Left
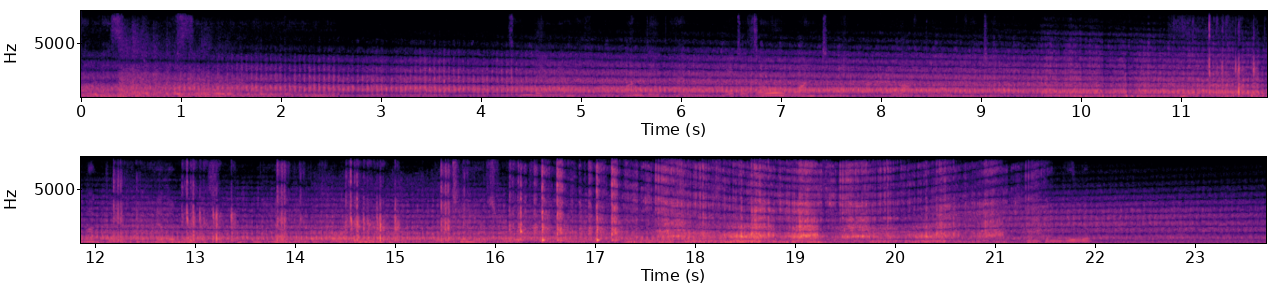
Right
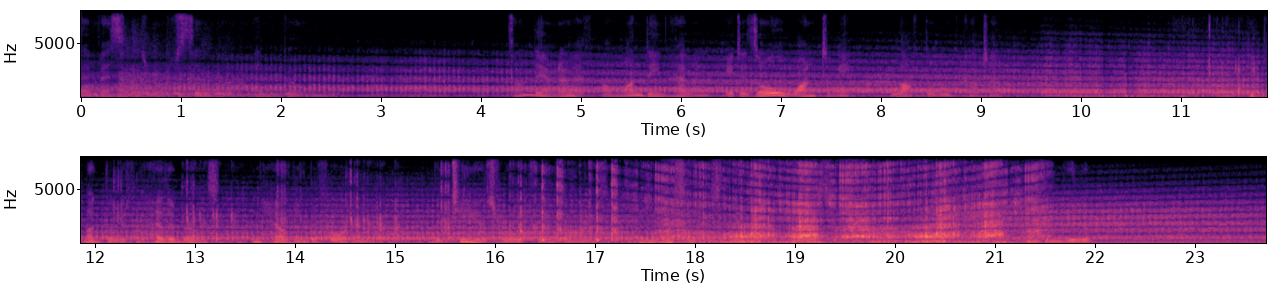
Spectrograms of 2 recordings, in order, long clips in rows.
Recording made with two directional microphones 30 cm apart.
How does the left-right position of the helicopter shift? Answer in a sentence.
You can hear the helicopter move from left to right.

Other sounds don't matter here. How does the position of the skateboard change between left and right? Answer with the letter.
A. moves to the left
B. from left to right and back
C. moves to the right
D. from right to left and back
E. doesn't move
C.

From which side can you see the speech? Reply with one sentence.
In this clip you hear the speech on the right.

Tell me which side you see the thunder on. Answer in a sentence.
You can hear the thunder on the left.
